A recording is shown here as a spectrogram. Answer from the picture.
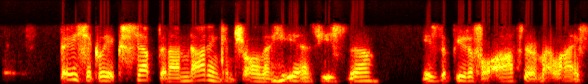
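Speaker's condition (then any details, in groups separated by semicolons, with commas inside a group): Spasmodic dysphonia; onset at peak of singing career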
